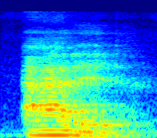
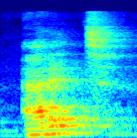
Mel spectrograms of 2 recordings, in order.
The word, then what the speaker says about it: added: No es ad, ¿okay? No es la misma e que en español. Es una suena más como una i. Added, added, wanted, needed, wanted, needed, added.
